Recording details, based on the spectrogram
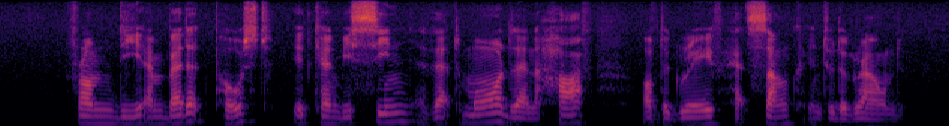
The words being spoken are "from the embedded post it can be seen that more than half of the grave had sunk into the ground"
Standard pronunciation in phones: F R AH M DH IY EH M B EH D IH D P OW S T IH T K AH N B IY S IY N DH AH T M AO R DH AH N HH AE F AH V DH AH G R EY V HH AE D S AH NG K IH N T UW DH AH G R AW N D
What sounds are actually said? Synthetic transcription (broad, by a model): F R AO M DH IY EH M B EH D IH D P OW S T IH T K AH N B IY S IY N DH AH T M AO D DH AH N HH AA F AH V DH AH G R EY V HH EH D S AH NG K IH N T UW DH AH G R AW N D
